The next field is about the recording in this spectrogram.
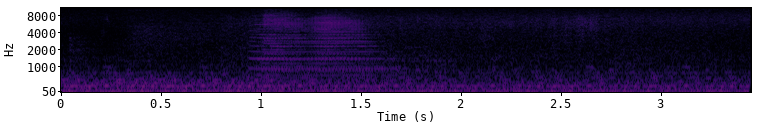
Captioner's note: train whistle blowing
